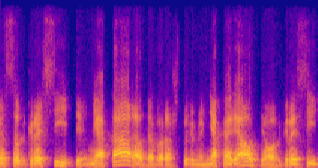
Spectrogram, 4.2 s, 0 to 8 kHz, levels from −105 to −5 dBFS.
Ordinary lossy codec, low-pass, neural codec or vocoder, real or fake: Opus, 16 kbps; 7.2 kHz; codec, 44.1 kHz, 7.8 kbps, Pupu-Codec; fake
